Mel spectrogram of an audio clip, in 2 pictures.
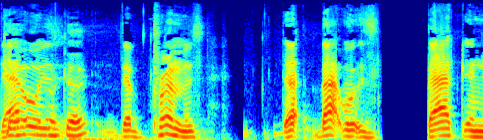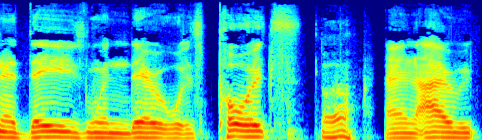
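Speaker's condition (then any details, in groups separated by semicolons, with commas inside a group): Aphasia after strokes; aphasia caused by multiple strokes; attended speech services, singing suggested by doctor as therapy, aphasia persists but singing helps coping; stuttering after strokes, had to repeat everything, impediment not heard when singing, less noticeable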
